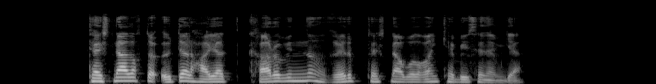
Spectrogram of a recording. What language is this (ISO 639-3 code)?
uig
